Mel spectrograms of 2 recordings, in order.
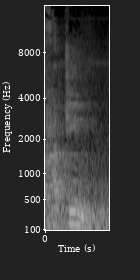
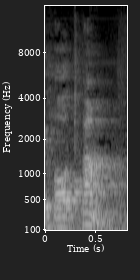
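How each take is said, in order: First: The second syllable has an 'i' vowel. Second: The second syllable has an 'a' vowel. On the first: The speaker calls it wrong. "that Hatim is not Hatim" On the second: The speaker calls it right. "It should be Hatam"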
